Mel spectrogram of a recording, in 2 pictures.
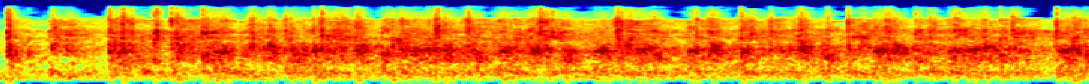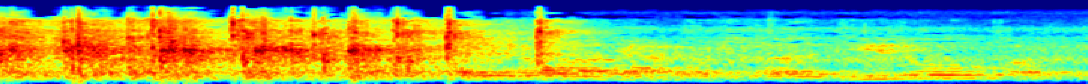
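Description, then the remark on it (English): At a meeting, a crowd breaks into steady, loud applause for a man who ran the telecast, many hands clapping densely for about five seconds before it quickly fades, leaving faint voices murmuring at the end. “So I think he deserves a round of applause.”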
